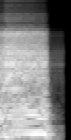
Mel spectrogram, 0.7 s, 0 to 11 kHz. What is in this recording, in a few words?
F#3 SOLDANO ROCK, Guitars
